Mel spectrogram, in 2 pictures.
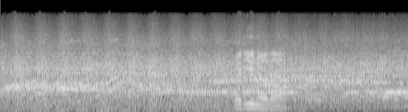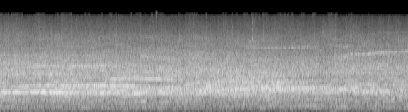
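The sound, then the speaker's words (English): A lively concert crowd at the Judson Memorial Church in New York City, on the fifth of five nights, cheers and applauds at the end of a band's set in a steady, dense roar, with a brief rising whoop early on and a short spoken phrase over the noise. “This is the most lively of the three crowds I've heard.”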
